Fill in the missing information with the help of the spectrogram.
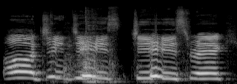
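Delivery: very loud high cartoon fretting; hammed-up nervous sidekick; Morty. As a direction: shout each word in a high-pitched fluster. Imitating Morty to Rick.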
